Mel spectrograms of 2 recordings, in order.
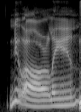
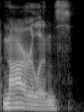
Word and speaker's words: New Orleans: New Orleans. – No, you're saying it wrong. Nawlins.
